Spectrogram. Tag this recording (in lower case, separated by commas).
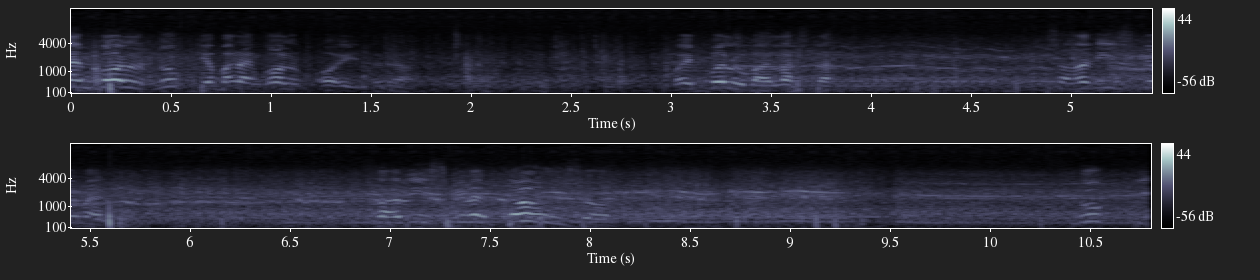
air brake, vehicle, speech, truck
